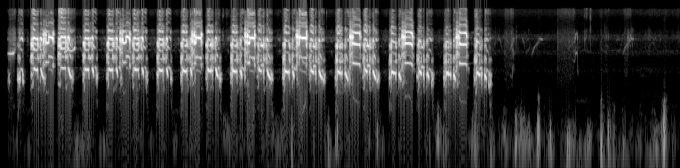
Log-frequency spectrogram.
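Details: Francolin chicks, described as golden francolin and grey Irani teetar babies, giving about a dozen harsh, squawking, rasping notes in quick succession over six seconds, then quiet with faint rustling and tapping.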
